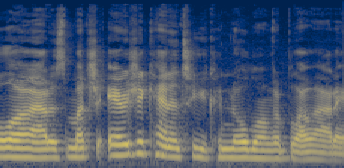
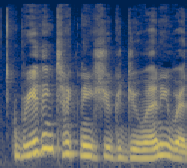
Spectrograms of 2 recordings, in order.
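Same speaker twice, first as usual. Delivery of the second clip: normal talking voice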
